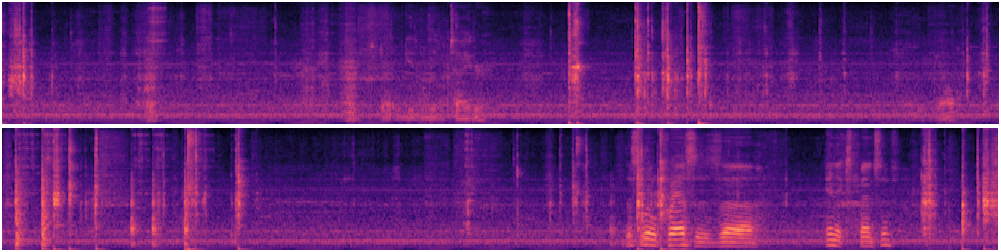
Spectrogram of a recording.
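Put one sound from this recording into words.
A metal can creaks and crackles as it is slowly crushed.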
